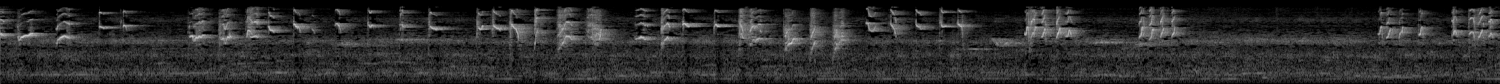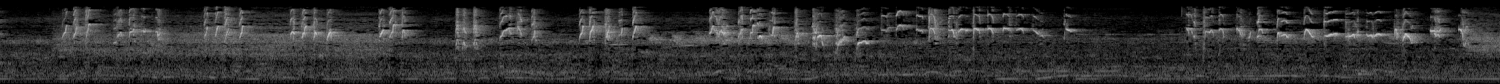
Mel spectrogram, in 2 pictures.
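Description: Young kinoi (leafbird) practising its song in a cage: runs of rapid, high chirps and twittering notes with quick sweeps in pitch, broken by short pauses. This is the broken, still-forming song of a juvenile learning its calls.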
